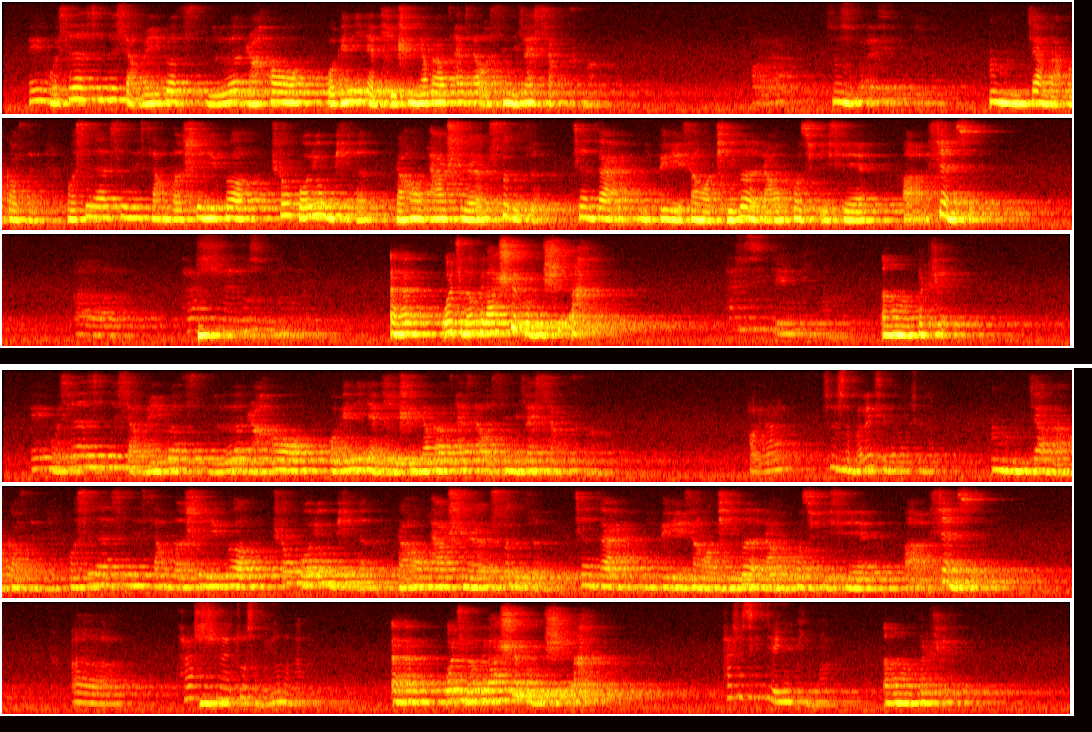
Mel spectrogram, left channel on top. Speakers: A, on the left; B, on the right.
A: 哎，诶我现在心里想了一个词，然后我给你一点提示，你要不要猜猜我心里在想什么？
B: 好呀，是什么类型的东西呢？
A: 嗯嗯，这样吧，我告诉你，我现在心里想的是一个生活用品，然后它是四个字。现在你可以向我提问，然后获取一些啊、呃线索。
B: 呃，它是做什么用的呢？
A: 嗯，呃，我只能回答是或不是。<laughs>
B: 它是清洁用品吗？
A: 嗯，不是，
